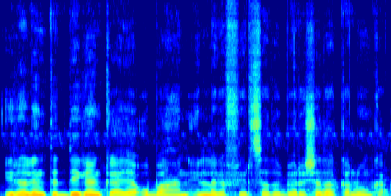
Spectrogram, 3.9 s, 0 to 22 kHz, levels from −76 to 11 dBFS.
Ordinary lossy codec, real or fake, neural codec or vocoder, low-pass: none; real; none; none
